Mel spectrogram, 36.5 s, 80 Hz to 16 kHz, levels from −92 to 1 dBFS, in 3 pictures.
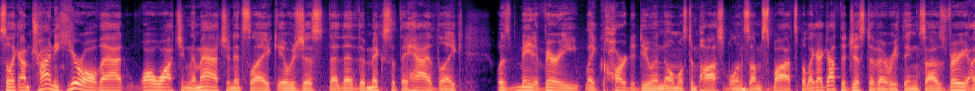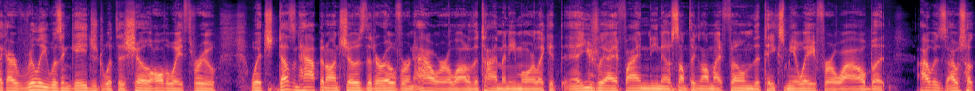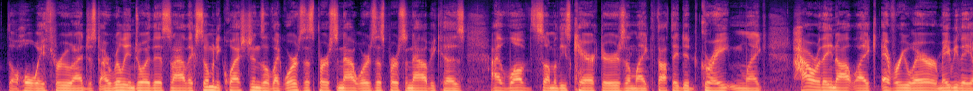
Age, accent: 20-39, American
